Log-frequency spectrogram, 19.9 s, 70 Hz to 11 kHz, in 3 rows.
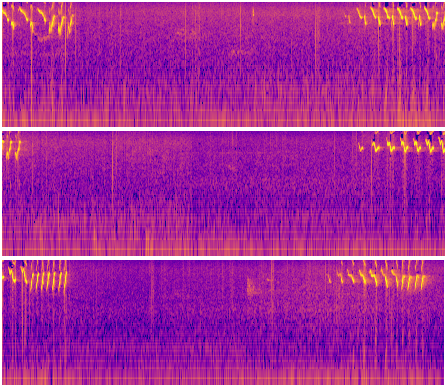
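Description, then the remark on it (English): A Nashville Warbler sings four times in a row, each a bright, rapid two-part trill of high notes, separated by pauses of several seconds, with no voices present. “Nashville Warbler, 6 examples.”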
